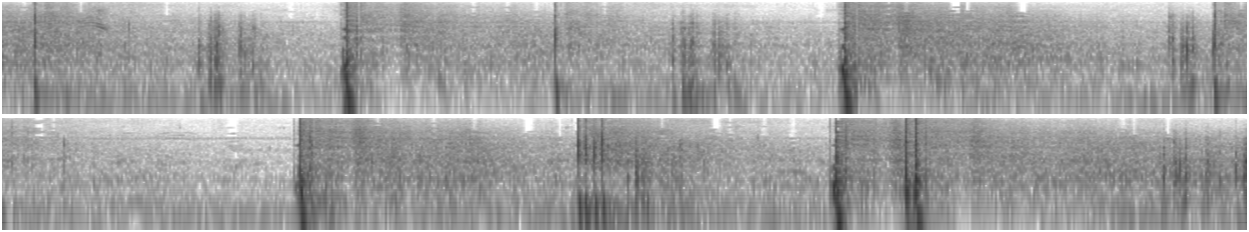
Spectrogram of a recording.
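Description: Consumer firework cake firing a series of aerial shots: about a dozen sharp bangs at uneven intervals, roughly a second apart, with a faint hiss between them.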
